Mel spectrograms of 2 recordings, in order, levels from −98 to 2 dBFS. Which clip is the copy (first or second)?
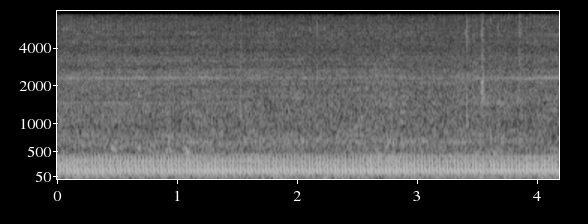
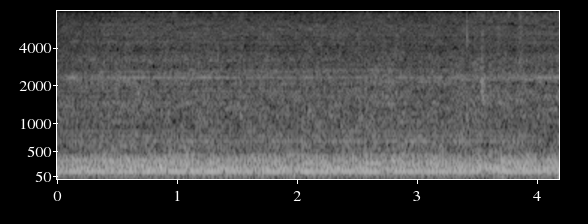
second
